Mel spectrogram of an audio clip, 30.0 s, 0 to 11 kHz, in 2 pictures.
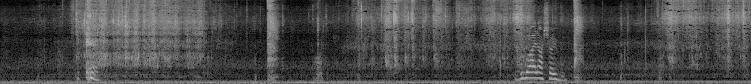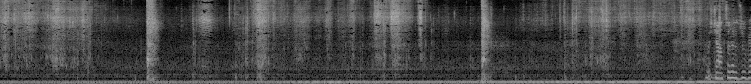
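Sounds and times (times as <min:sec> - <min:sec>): shovel scraping sand and gravel: 0:05.3 - 0:05.6, 0:07.4 - 0:10.7, 0:11.4 - 0:11.8, 0:17.9 - 0:18.3, 0:20.0 - 0:23.6.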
